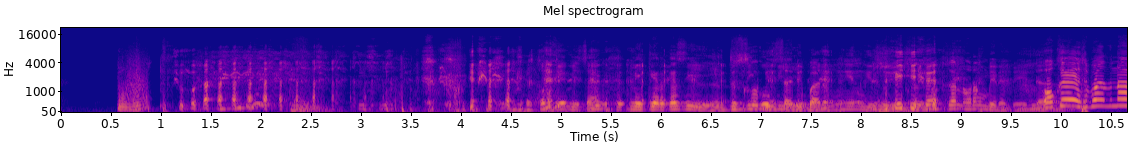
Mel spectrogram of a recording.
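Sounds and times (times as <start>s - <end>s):
several people making voiced imitation fart noises: 0.6s - 1.2s
people snickering and laughing: 1.0s - 10.3s
speech: 1.2s - 10.6s.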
